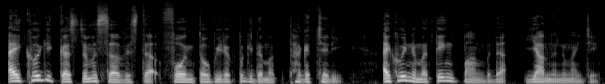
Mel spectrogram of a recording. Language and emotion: Manipuri, happy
